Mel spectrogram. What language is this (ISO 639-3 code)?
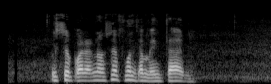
glg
